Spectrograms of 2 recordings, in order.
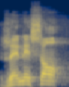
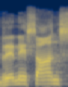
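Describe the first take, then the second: First: It ends in a nasal vowel, no final 's'. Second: It ends with a clear 'ns' sound. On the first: "मी उच्चार करतोय तो मूळचा शब्द फ्रेंच आहे" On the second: "तो अँग्लिसाइज्ड उच्चार आहे"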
